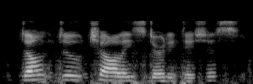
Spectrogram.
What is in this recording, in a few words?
speech est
